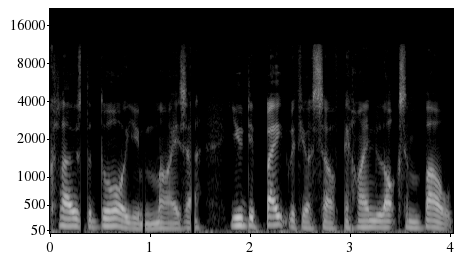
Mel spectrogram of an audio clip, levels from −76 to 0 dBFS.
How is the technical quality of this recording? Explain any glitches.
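The speech is interrupted by four short dropouts, so the technical quality isn't clean.

Three of them are a block of digital silence, at 0.30 to 0.34 s (about 35 ms), 1.41 to 1.45 s (about 43 ms) and 3.01 s (about 12 ms, which fits a 512-sample buffer). Output probably wasn't supplied in time and got zeroed, so each one drops hard to nothing and back. The longer ones read as little holes, and the last is more of a tick.

The other one is a gap at a join of encoded pieces, at 0.92 to 0.95 s, roughly 31 ms. Two separately encoded chunks were spliced without trimming the encoder's start delay and end padding, so a brief silence opens with smeared edges before the speech picks up right where it stopped.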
